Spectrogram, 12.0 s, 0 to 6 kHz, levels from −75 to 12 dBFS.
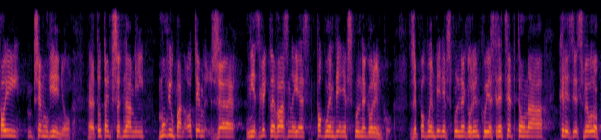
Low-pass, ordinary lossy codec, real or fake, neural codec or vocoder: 5.4 kHz; none; fake; codec, 24 kHz, 3 kbps, HILCodec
